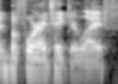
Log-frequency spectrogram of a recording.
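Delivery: plain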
